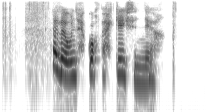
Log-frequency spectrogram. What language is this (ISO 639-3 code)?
kab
